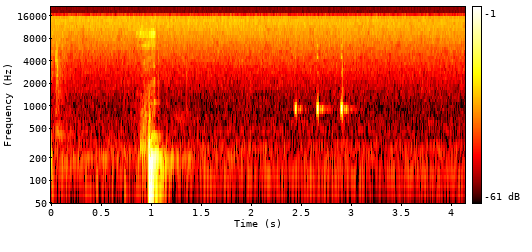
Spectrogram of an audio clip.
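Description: A single loud, low thump about a second in, then three short high beeps about a quarter second apart near three seconds in.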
